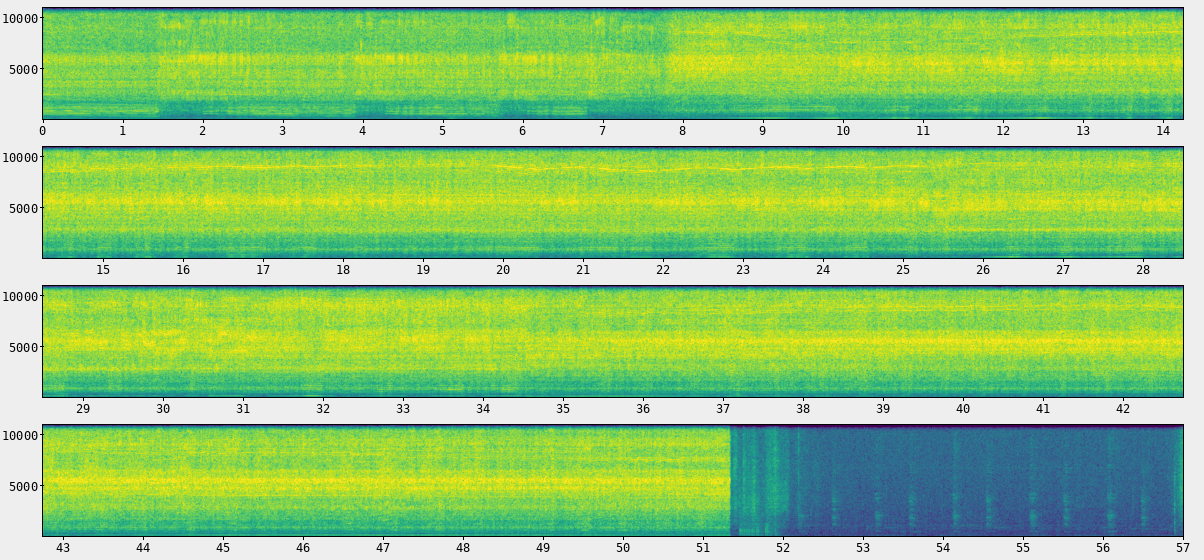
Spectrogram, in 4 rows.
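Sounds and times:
electric machine humming: 0.0 - 51.4.

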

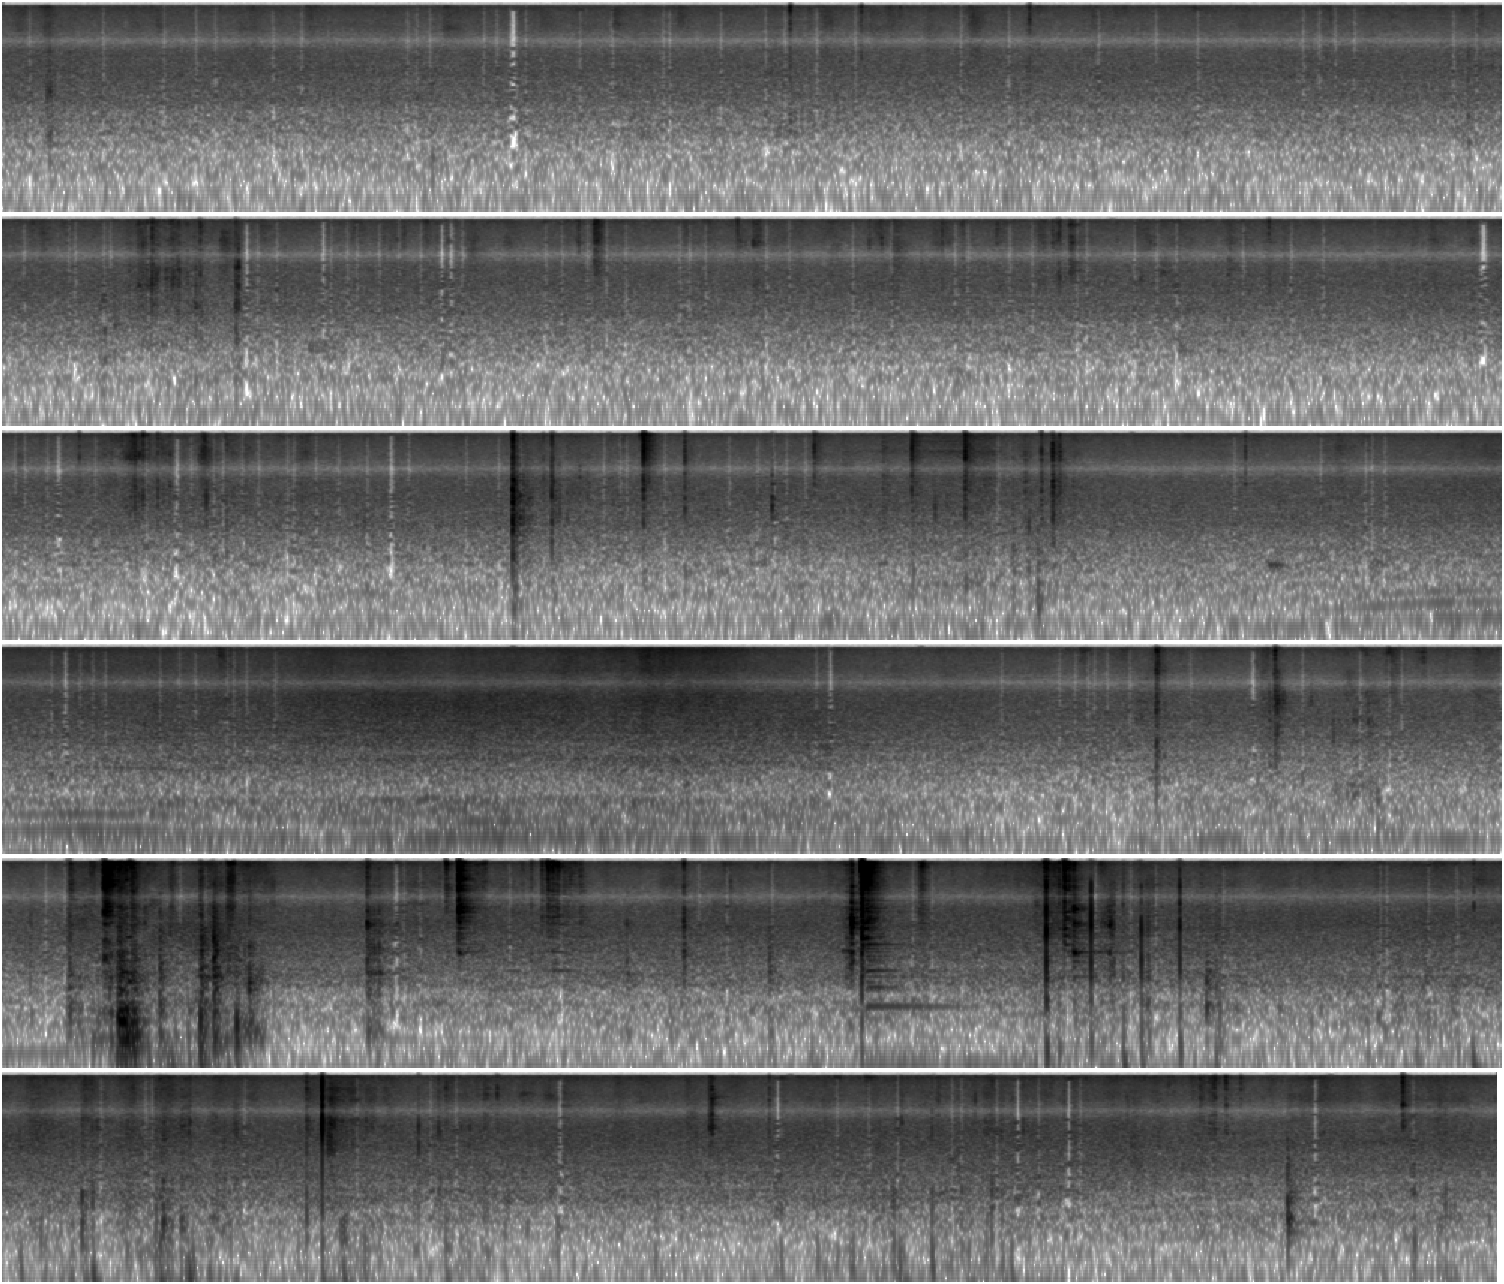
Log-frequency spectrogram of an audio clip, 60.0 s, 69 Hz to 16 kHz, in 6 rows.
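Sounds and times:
faint steady hiss: 0.0 - 59.9
clicks and taps of wires: 46.9 - 48.2.

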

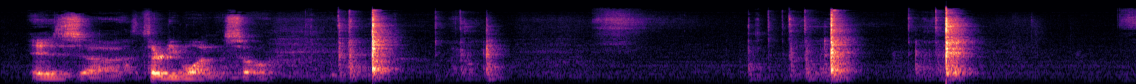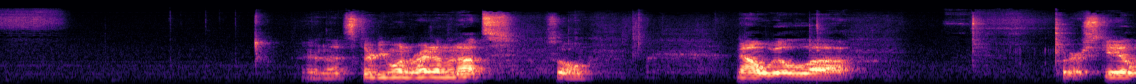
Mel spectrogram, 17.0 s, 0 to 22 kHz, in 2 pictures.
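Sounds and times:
powder pouring hiss: 4.4 - 4.9, 8.4 - 9.1, 15.9 - 16.4.

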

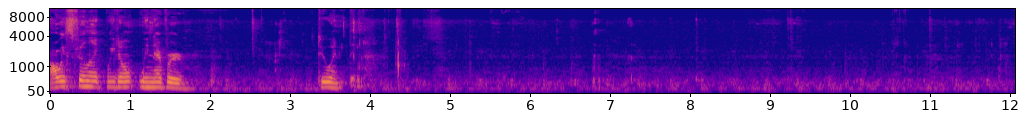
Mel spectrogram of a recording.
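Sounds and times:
low steady hum: 0.0 - 12.0
chewing and mouth sounds: 2.0 - 4.6, 5.2 - 8.3, 10.4 - 12.0.

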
